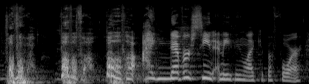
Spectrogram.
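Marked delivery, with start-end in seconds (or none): 0.0-1.4 imitating cat snoring. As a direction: puff out little cat snores. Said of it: "just like".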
